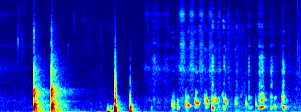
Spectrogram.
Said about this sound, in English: Spirit guides, let Spirit me know. Guides. Knock on that deck real quick. Give it a little good luck tap.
